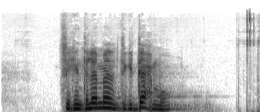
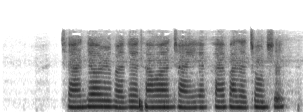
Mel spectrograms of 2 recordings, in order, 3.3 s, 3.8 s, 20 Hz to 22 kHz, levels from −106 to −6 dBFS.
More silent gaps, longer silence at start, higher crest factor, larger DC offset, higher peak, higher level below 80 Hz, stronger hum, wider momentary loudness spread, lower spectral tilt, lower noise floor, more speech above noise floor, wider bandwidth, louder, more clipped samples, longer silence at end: neither; about the same, 0.8 s vs 0.8 s; about the same, 16 dB vs 16 dB; neither; first, -2 dBFS vs -8 dBFS; first, -48 dBFS vs -64 dBFS; neither; first, 15 LU vs 5 LU; first, -8 dB/octave vs -6 dB/octave; second, -75 dBFS vs -81 dBFS; about the same, 60 dB vs 58 dB; first, 13 kHz vs 7.4 kHz; first, -16 LUFS vs -23 LUFS; neither; first, 1.05 s vs 0.25 s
